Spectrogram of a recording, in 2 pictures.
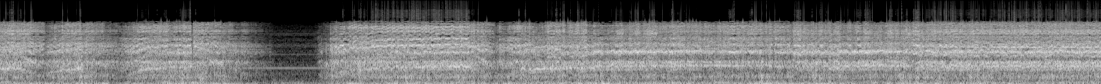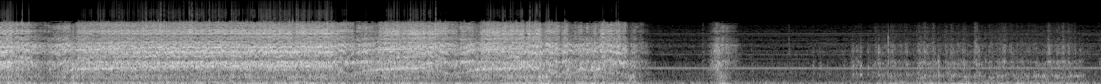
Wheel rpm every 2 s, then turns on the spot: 120, 60, 170, 230, 220, 170, 190, 170, 100, 0, 20.
20-22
